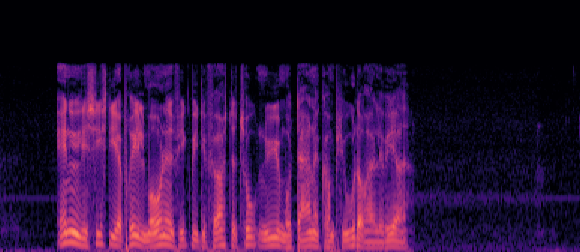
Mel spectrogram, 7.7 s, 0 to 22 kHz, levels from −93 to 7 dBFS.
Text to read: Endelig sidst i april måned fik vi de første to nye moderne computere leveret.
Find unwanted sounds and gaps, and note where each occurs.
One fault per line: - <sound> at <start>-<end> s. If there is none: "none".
none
